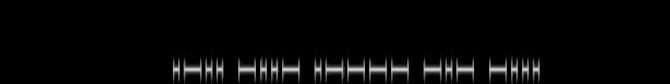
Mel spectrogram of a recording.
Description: Morse code, heard as a keyed tone, about 21 wpm, 700 Hz. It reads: LX1KB
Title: DXCC-100 Call Signs - 5 Characters - 22wpm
